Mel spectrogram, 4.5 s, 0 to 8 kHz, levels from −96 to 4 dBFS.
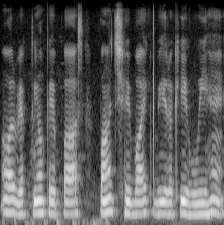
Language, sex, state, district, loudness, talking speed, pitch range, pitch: Hindi, male, Jharkhand, Deoghar, -15 LUFS, 145 wpm, 150-165 Hz, 155 Hz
